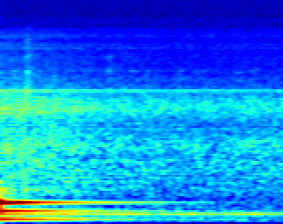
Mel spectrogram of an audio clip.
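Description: Acoustic guitar power chord on the low E and A strings at the tenth fret, ringing out and fading away about a second in, then near silence.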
